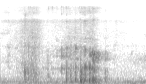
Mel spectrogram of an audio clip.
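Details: Shih Tzu mother dog indoors, throwing a tantrum after being told to go over to a family member: a quiet, low grumbling growl lasting about a second, with brief whiny edges, under a steady room hiss.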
